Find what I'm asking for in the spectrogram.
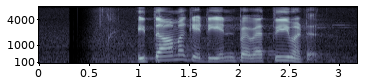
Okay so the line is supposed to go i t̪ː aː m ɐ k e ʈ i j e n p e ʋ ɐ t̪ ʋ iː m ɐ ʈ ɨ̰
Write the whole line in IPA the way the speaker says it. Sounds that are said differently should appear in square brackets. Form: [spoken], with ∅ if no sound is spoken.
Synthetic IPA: i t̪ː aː m ɐ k e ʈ i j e n p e ʋ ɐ t̪ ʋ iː m ɐ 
